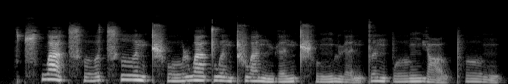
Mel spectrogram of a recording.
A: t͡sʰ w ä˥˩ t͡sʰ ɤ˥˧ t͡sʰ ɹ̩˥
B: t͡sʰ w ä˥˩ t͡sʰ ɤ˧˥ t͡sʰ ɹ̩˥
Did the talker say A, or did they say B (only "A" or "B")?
B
